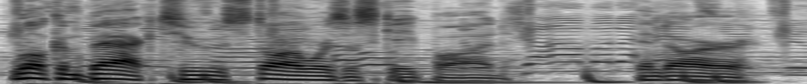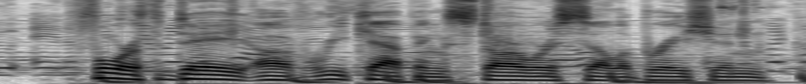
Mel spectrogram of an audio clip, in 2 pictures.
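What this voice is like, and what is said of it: Strained, deteriorating voice. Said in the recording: “My voice just hit the fan as I've been progressively getting worse and worse.”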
